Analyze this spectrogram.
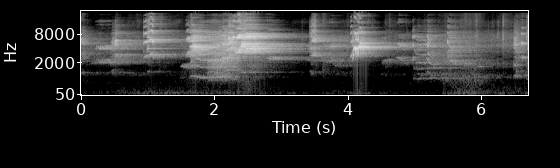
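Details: Rainbow lorikeet giving a run of rasping squawks and shrill screeches mixed with short chirps, loud in places and fading to softer calls toward the end.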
